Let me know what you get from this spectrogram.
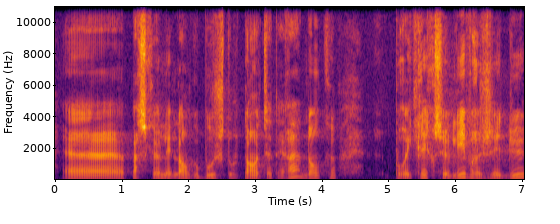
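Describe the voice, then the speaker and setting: The intonation is lively. The pace is very slow. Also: man. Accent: Greek. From Greece. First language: Greek (speaking French). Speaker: novelist. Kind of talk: interview. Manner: hesitant, with fillers.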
